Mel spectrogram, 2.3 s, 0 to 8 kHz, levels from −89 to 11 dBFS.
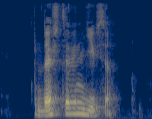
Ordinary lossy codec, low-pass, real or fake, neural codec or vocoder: AAC, 48 kbps; 7.2 kHz; real; none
